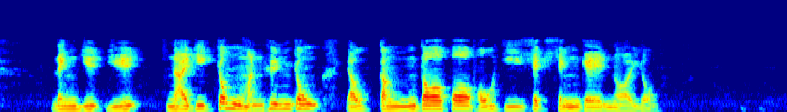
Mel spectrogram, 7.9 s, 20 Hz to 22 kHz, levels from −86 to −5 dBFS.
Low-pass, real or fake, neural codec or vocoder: 5.4 kHz; real; none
